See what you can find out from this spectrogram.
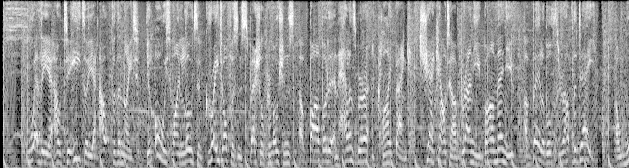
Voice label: Voice-Over Showreel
